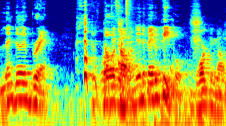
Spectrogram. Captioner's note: attendees laughing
